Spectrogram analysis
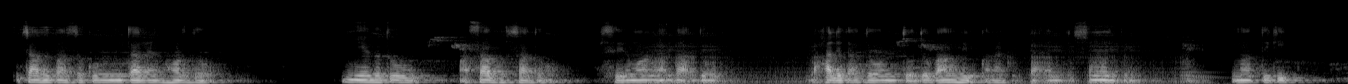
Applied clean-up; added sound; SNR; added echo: neural separator model SepFormer DNS4.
